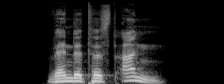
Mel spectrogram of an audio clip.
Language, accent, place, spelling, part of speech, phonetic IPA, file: German, Germany, Berlin, wendetest an, verb, [ˌvɛndətəst ˈan], De-wendetest an.ogg
- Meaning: inflection of anwenden: 1. second-person singular preterite 2. second-person singular subjunctive II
